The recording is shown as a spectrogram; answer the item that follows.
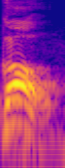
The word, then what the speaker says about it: go: इसको गो नहीं बोलते भाई साहब, इसको बोल गाओ।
